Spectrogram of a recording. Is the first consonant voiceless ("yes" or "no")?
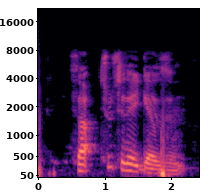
yes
